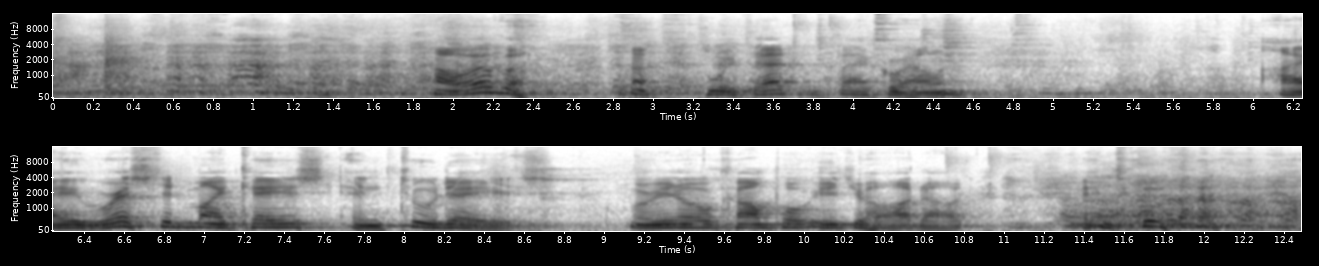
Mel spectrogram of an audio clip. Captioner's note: laughter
